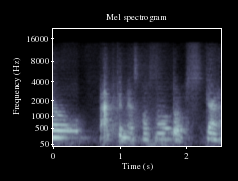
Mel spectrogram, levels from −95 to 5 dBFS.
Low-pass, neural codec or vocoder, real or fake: 14.4 kHz; codec, 44.1 kHz, 0.9 kbps, DAC; fake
